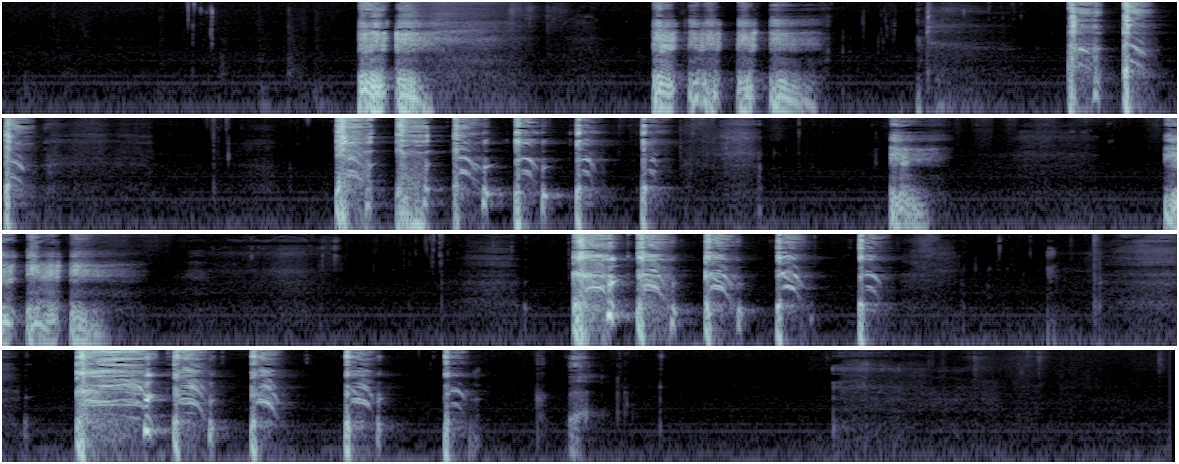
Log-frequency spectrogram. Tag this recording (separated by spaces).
cough hack coughing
